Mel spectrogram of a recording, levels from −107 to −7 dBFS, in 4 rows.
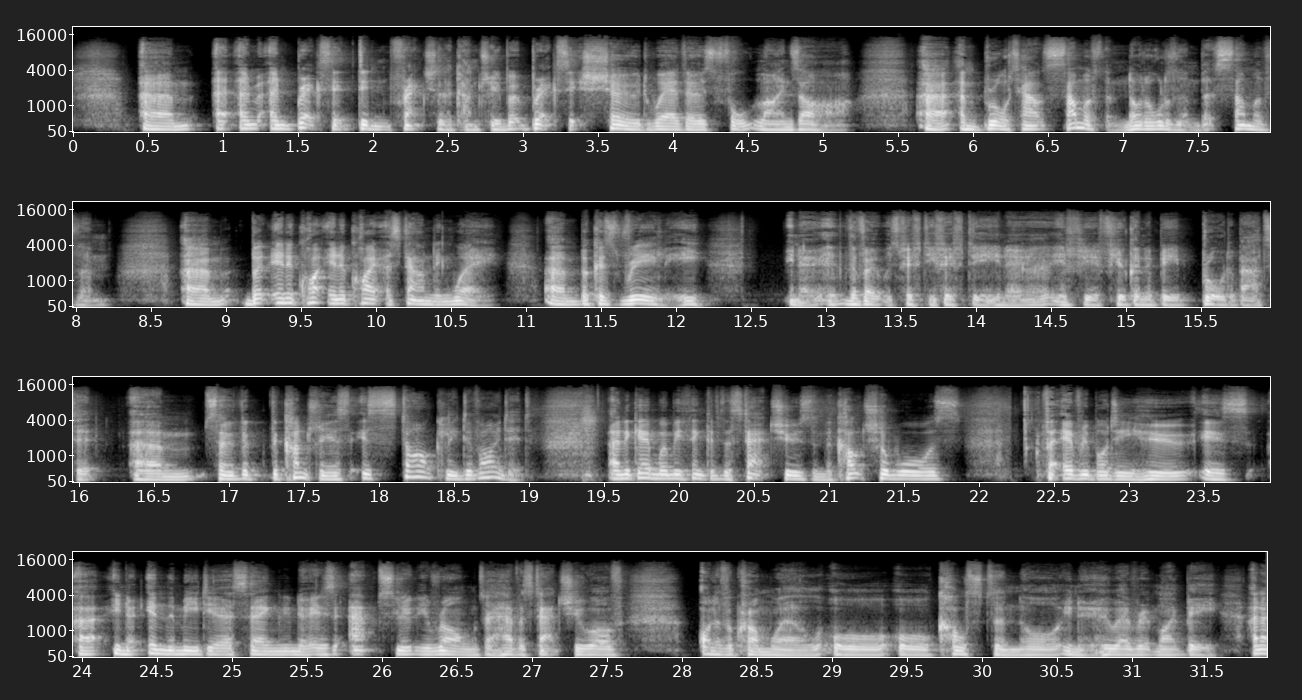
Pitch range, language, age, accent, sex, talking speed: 105-140 Hz, English, 30-49, British, male, 220 wpm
